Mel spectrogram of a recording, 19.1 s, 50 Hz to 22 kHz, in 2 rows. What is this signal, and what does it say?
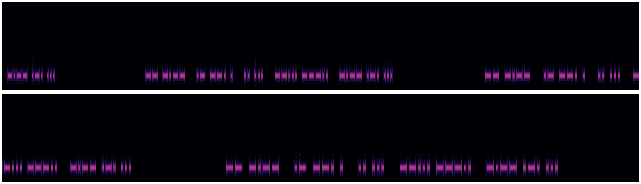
Morse code, heard as a keyed tone, about 42 wpm, 700 Hz. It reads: YRS MY AGE IS 78 YRS MY AGE IS 78 YRS MY AGE IS 78 YRS
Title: Speed-Racing Common QSO Phrases - 35wpm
